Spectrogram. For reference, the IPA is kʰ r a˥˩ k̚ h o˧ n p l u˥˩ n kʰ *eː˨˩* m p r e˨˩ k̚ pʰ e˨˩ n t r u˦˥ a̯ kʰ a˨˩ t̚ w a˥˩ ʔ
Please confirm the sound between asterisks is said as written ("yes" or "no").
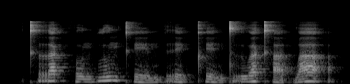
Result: no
